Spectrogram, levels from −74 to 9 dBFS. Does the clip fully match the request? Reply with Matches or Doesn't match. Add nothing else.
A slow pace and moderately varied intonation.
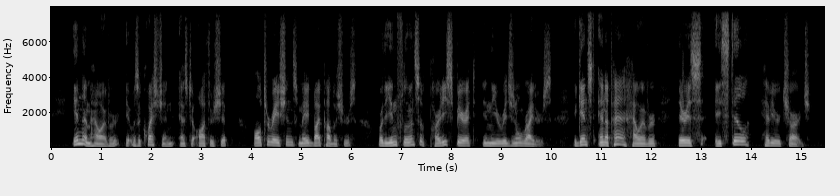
Matches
